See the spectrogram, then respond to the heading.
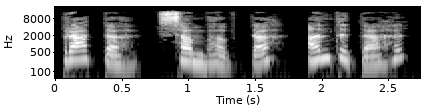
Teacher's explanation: विसर्ग का उच्चारण ह की तरह ही किया जाता है।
